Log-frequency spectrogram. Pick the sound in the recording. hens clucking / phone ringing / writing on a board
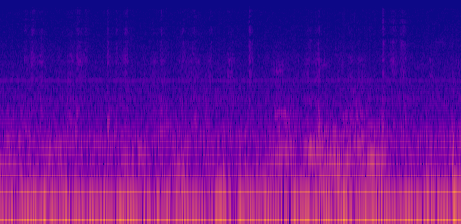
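writing on a board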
